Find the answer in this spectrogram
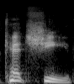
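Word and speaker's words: Cait Sith: It's Ketshi. That's right. Ketshi. I think that's actually the appropriate pronunciation. I don't know if they actually say that in game though, but I think that is like the actual real world pronunciation.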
